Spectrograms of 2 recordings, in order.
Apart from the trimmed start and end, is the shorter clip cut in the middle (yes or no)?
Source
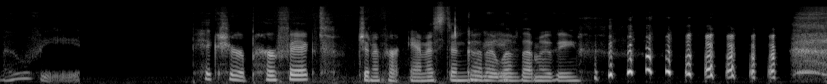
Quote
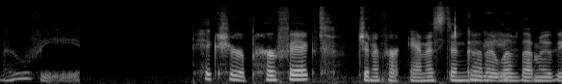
no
